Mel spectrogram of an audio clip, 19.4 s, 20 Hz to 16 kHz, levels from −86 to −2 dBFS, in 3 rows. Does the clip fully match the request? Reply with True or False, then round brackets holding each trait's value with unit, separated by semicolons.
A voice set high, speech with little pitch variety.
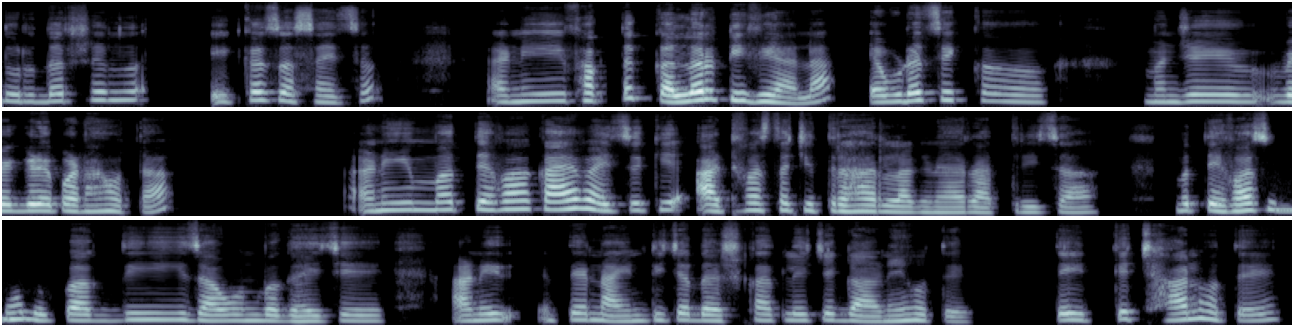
False (220 Hz; 3.5 semitones)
